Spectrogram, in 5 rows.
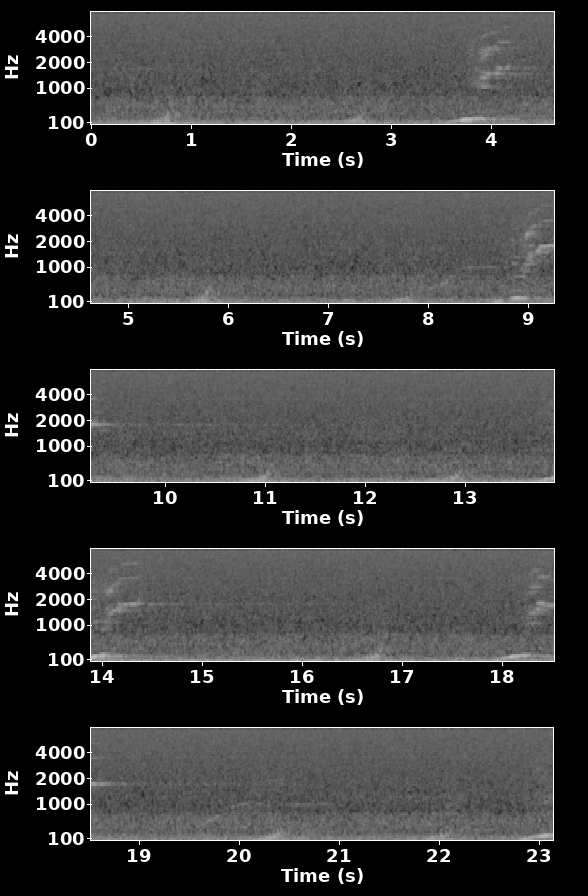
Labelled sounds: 3.8	4.3	humpback whale, 0.99 to 4.6 kHz
8.4	9.5	humpback whale, 0.96 to 2.1 kHz
14.0	14.5	humpback whale, 1.3 to 2.1 kHz
18.3	18.8	humpback whale, 1.3 to 2.0 kHz

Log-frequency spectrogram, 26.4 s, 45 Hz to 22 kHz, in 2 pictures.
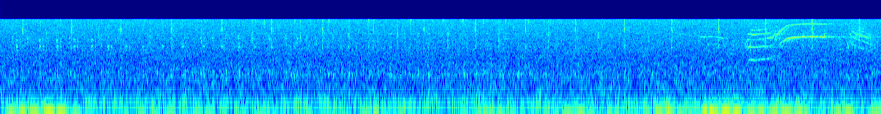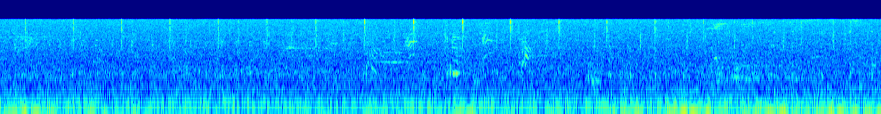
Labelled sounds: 10.5	12.5	killer whale, northern resident, 0.80 to 6.1 kHz
17.5	17.7	killer whale, northern resident, 1.5 to 1.8 kHz

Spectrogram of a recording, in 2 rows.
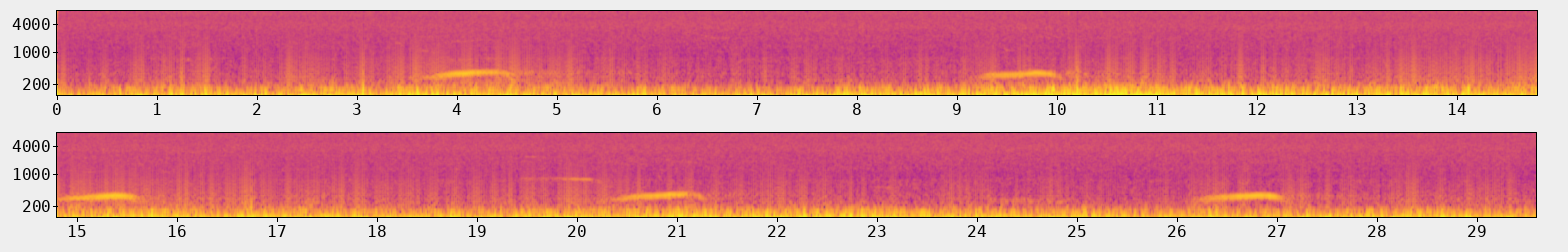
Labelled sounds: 19.7	20.2	humpback whale, 0.80 to 0.86 kHz

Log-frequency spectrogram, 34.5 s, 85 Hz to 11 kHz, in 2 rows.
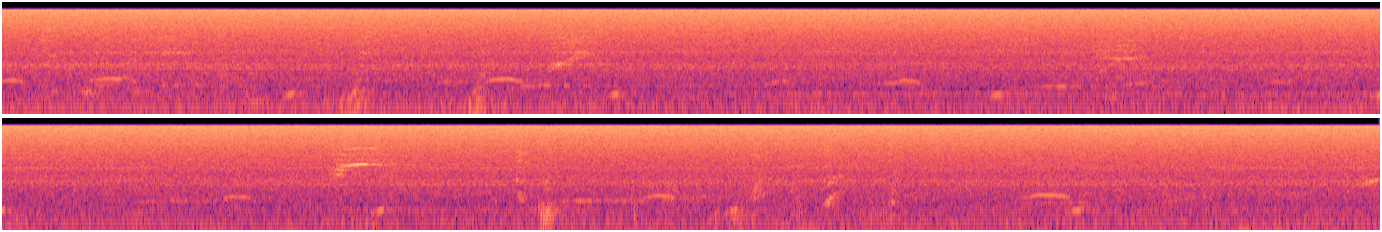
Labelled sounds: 7.1	7.4	humpback whale, 0.86 to 1.3 kHz
13.8	14.0	humpback whale, 0.86 to 1.0 kHz
21.3	22.0	humpback whale, 0.86 to 3.0 kHz

